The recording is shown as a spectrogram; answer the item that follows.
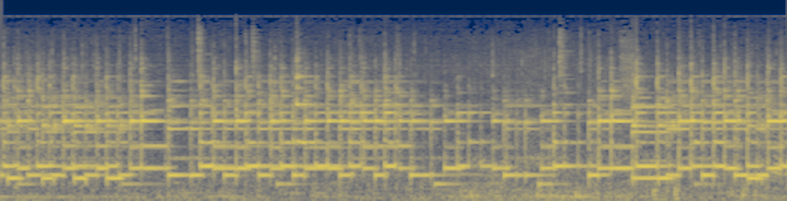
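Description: Balinese gamelan beleganjur ensemble playing a fast passage: hand-held gongs ring out rapid interlocking melodic figures over a dense clatter of percussion strokes. A low steady tone fades out about a second in.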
